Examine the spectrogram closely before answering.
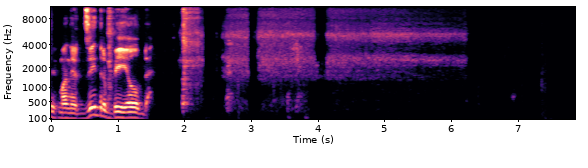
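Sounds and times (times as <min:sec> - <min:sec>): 
speech: 0:00.0 - 0:02.0
vaping on a mesh RDA: 0:01.9 - 0:06.3.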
